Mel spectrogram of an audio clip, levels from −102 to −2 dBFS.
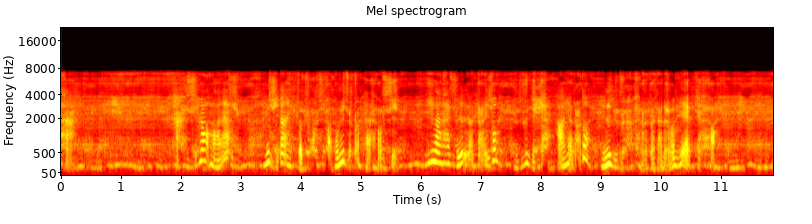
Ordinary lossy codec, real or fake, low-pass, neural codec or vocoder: Opus, 64 kbps; fake; 7.2 kHz; autoencoder, 22.05 kHz, a latent of 192 numbers a frame, VITS, trained on one speaker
